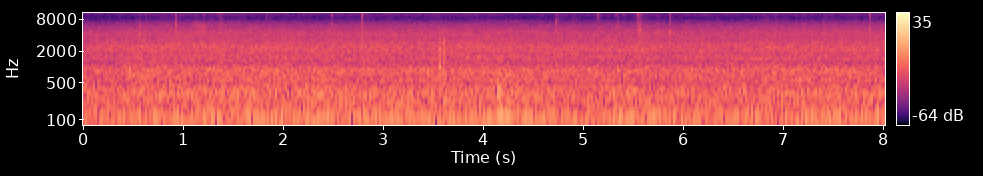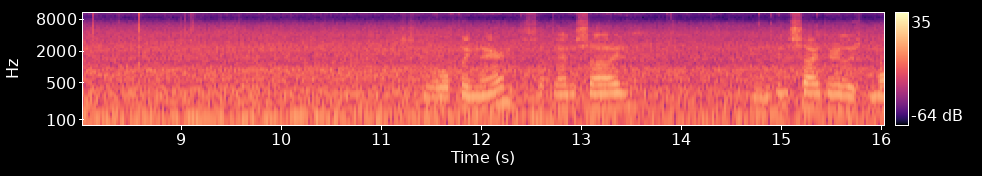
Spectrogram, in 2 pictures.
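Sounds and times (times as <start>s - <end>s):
low rumbling background noise: 0.0s - 16.0s
faint clicks of small parts: 0.6s - 3.8s, 4.6s - 6.0s, 7.3s - 9.3s, 14.8s - 16.0s.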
